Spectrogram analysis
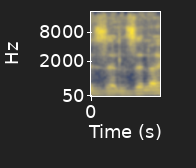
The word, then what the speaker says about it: زلزلہ: بیٹا یہ جو لفظ ہے زلزلہ، تو اردو میں جیسے ہم بولتے ہیں زلزلہ کہتے ہیں نا، زلزلہ، تو وہی تلفظ ہے جو عربی میں اس زا کا ہے. سیم لفظ ہے اور سیم تلفظ ہے.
